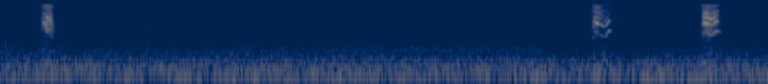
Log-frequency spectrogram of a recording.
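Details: Yellow-bellied seedeater female, locally papa-capim, calling to set a male singing: three brief, sharp, high chirps, one early and two close together after a long pause, with a quiet steady background.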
